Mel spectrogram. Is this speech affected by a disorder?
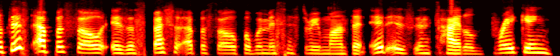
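No.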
